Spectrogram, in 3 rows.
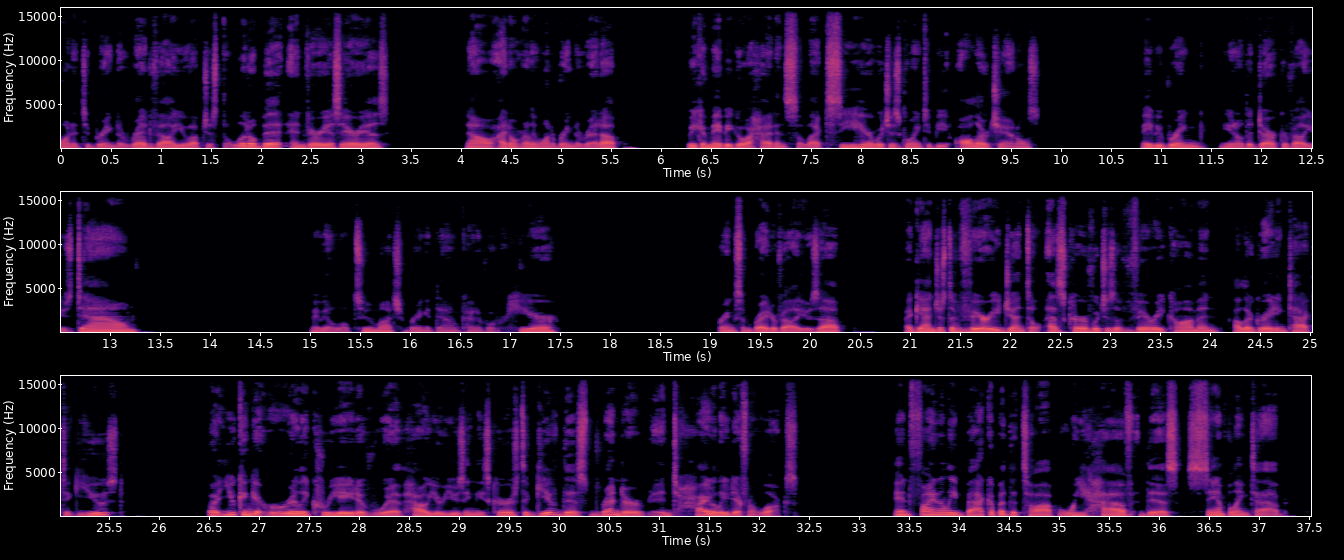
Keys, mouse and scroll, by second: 0.0 click, 4.8 click, 6.3 click, 11.0 click, 14.9 click, 18.4 click, 32.4 click.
